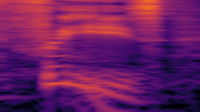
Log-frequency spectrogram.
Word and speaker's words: frieze: "Cheese is just a word that rhymes with frieze, the part of a triumphal arch under the cornice where the sculptures go."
